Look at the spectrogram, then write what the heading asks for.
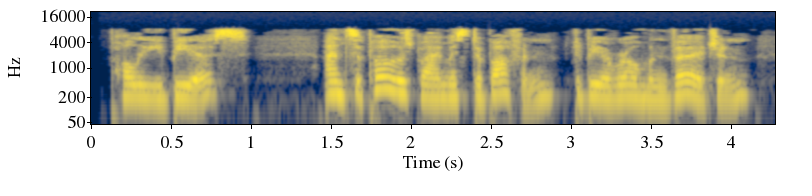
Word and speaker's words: Polybius: Hadrian, Trajan, and the Antonines, stumbling at Polybius, pronounced Polybius, and supposed by Mr.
